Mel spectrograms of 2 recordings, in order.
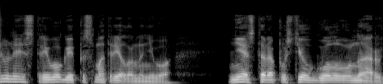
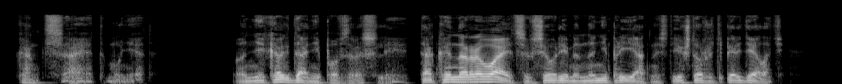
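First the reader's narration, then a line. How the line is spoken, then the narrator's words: Quiet question. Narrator (Russian): тихо спросил он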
